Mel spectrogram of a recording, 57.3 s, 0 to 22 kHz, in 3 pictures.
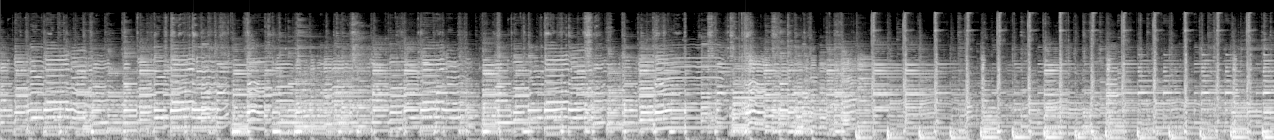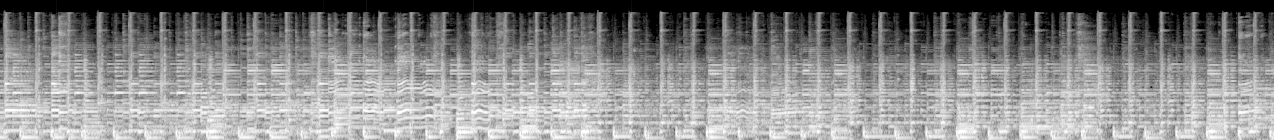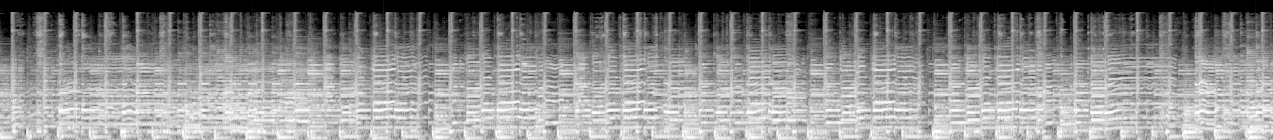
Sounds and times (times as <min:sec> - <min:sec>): Music: 0:00.0 - 0:57.3.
